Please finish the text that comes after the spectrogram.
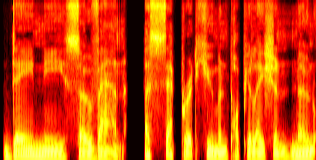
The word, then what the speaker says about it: Denisovan: Her father was a Denisovan, pronounced "day-nee-so-van", a separate human population known almost entirely from DNA.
